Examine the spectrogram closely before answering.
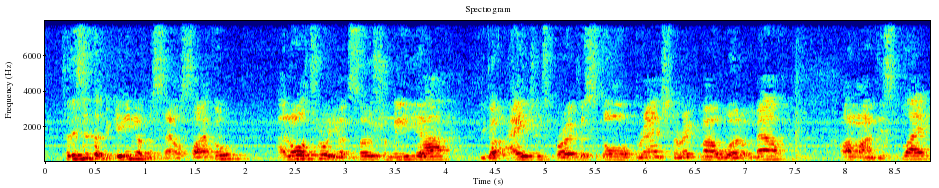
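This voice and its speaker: A man talks at a fairly quick pace with a high pitch. Noticeable background noise and audible room echo fill the recording. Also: ordinary pitch variation. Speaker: marketing consultant. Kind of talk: presentation. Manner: fast.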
